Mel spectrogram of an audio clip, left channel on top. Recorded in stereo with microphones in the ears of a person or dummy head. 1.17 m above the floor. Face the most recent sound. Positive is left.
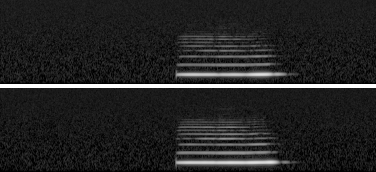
turn(degrees=-50)  # may be behind; listen again after turning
